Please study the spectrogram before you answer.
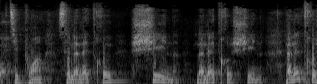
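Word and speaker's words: شين: on la prononce normalement Shin, Shin. Qu'est-ce qu'on va faire? On va prendre la langue, hein, le milieu de la langue à peu près, et on va venir le coller sur le palais.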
